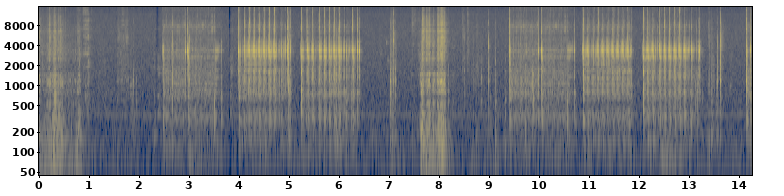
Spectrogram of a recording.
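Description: Rapid mechanical clicking in about five short bursts of a second or so each, roughly a dozen ticks a second, with a couple of dull knocks between them.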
